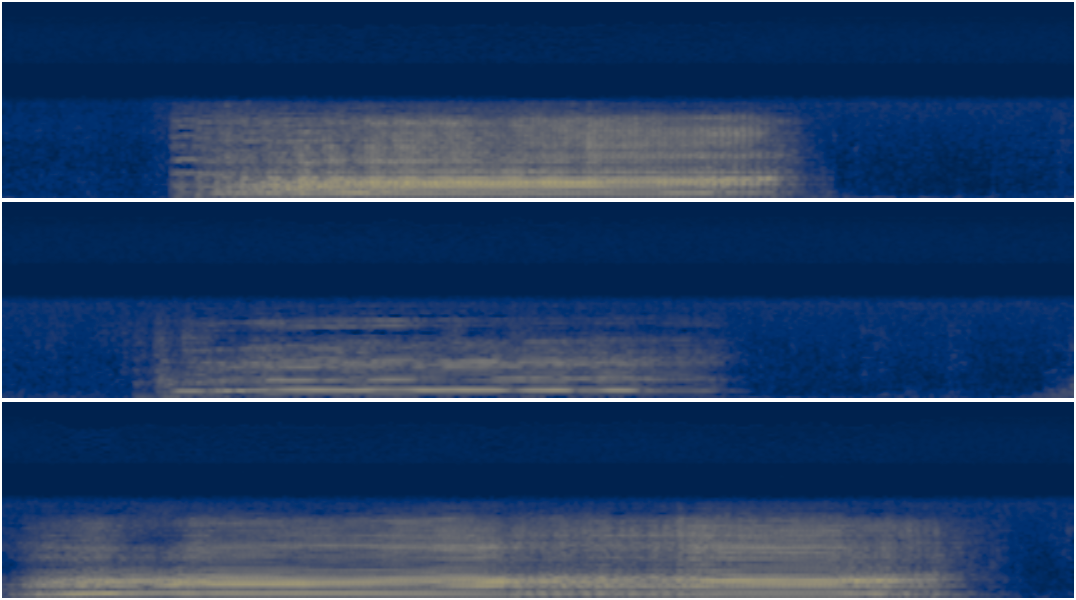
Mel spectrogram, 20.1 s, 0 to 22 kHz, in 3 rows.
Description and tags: Lamb Chop Speed Down
I used a time compression expansion on Audacity to slow down a goat "baw". The sound becomes a low pitched, guttural growl as the frequency has been made to move half as fast. There are two goats.
lamb, bah, growl, pitch, goat, slowed, low, farm, berber, chop, guttural, down, aip09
